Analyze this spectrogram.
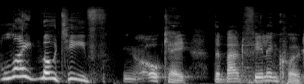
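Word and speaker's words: leitmotif: Uh it sounds like light motif but it's light like pronounced a little bit different.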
